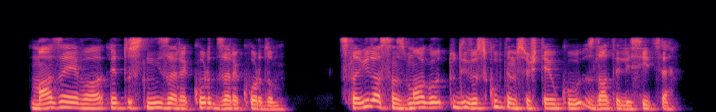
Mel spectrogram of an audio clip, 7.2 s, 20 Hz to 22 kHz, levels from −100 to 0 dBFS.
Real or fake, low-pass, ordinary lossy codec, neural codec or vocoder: real; 5.4 kHz; none; none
